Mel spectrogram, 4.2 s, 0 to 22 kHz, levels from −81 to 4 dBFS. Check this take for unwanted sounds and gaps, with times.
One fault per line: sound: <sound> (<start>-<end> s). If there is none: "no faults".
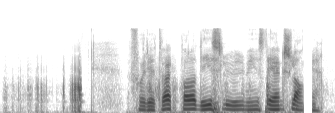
sound: dropout (3.8-3.9 s)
